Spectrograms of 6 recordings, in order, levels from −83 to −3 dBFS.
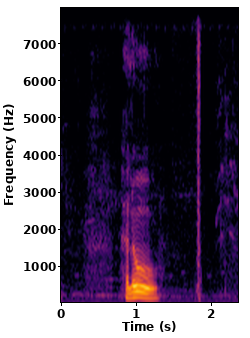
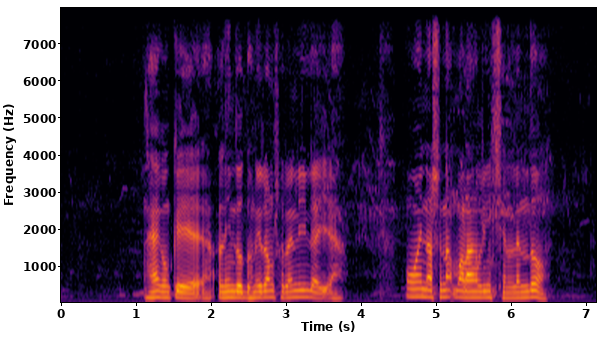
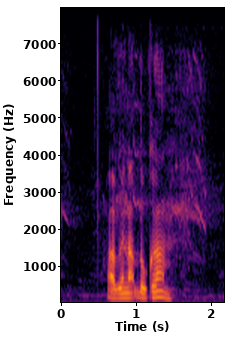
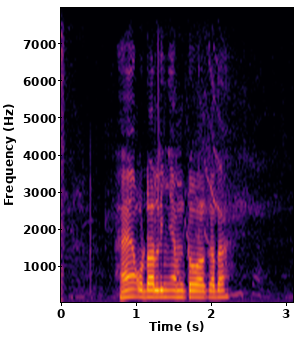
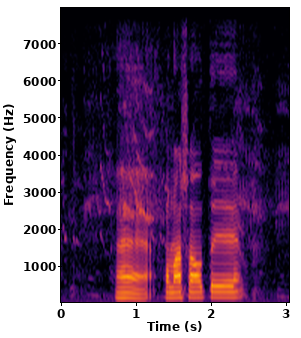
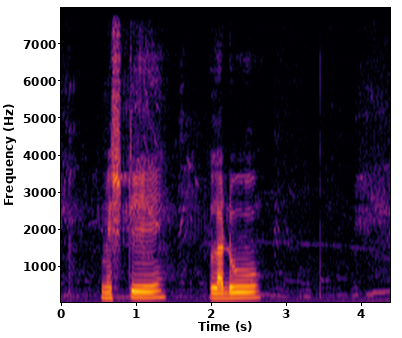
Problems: constant background noise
